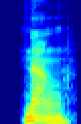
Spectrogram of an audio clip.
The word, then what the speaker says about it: ng: When the middle word stands alone, it is pronounced nang.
